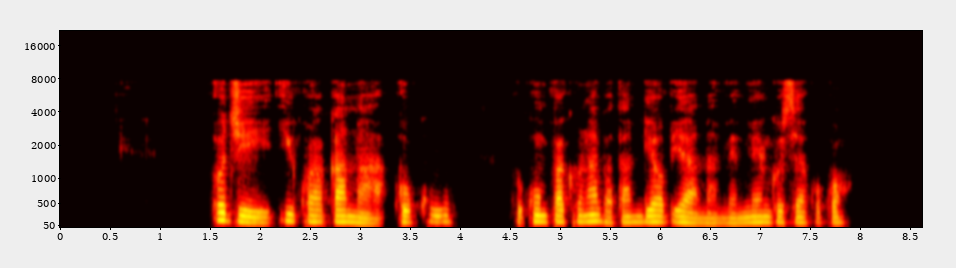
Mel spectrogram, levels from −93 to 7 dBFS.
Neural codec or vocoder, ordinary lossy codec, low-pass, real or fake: codec, 16 kHz, 4.8 kbps, FACodec; none; none; fake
